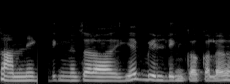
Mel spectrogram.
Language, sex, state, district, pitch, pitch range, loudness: Hindi, female, Chhattisgarh, Raigarh, 185 Hz, 175-190 Hz, -25 LUFS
